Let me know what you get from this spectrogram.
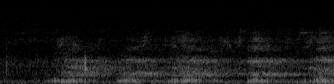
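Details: Red deer recorded on 13 October 2019, giving deep, grunting roar pulses that swell and fade roughly every half second to second, low and throaty, over a steady outdoor background hiss.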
